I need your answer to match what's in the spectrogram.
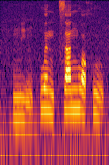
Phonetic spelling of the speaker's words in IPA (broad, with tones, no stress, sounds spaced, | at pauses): m ḭ˨˩ ŋ pʰ w ə˥˩ n t͡s a˥ n w ɔ˨ x u˥˩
